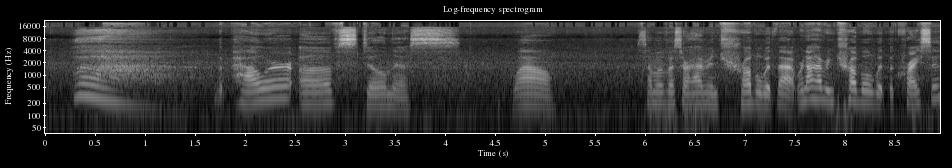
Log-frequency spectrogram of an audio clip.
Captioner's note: sighs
